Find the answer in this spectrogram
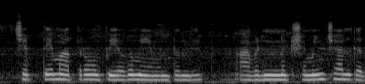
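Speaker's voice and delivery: usual speaking voice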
